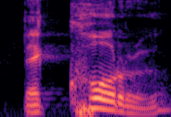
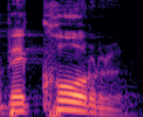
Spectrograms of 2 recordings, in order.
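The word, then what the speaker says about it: בכור: 베코르, 따라서 베코르. 죽은 자들의 장자. 베코르는 여러분, 이 단어하고 스펠링이 거의 똑같아요. 완전히 똑같아요. 이 단어는 뭘까요? 여기는 베코르, 여기는 비쿠르예요. 비쿠르. 자, 모음만 틀려요.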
